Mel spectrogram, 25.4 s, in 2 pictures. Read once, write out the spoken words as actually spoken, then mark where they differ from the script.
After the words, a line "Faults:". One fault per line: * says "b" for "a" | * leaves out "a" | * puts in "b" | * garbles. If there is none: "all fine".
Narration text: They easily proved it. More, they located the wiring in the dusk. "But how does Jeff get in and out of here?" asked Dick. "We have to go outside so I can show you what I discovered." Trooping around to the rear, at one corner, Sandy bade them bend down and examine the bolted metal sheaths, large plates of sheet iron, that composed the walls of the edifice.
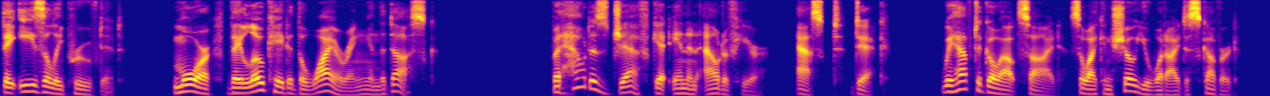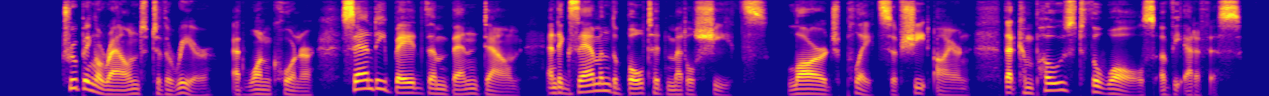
They easily proved it. More, they located the wiring in the dusk. "But how does Jeff get in and out of here?" asked Dick. "We have to go outside so I can show you what I discovered." Trooping around to the rear, at one corner, Sandy bade them bend down and examine the bolted metal sheaths, large plates of sheet iron, that composed the walls of the edifice.
Faults:
all fine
